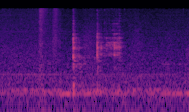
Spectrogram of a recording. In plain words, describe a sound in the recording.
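A metal knife clinks against a plate.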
